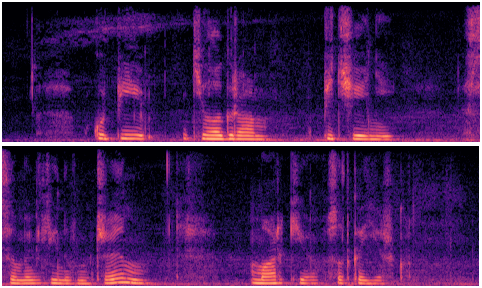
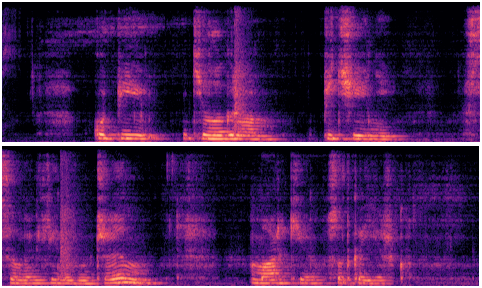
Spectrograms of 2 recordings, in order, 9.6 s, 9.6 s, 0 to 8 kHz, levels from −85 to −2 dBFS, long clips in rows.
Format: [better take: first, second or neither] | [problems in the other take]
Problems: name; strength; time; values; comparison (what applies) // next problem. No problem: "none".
first | noise reduction (neural separator model SepFormer DNS4)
